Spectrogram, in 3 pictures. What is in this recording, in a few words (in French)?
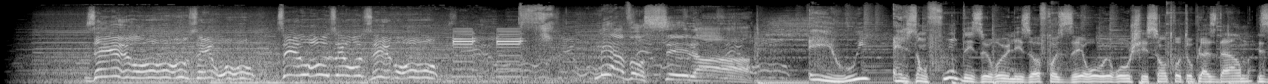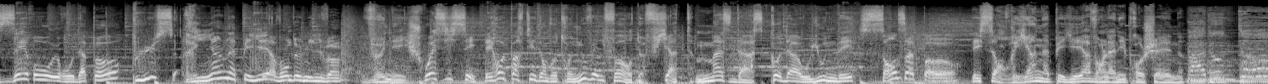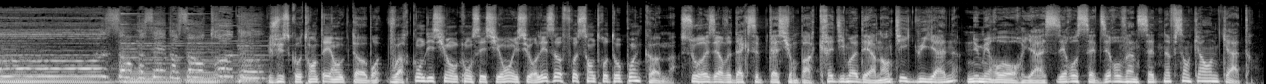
spot; CENTRE AUTO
